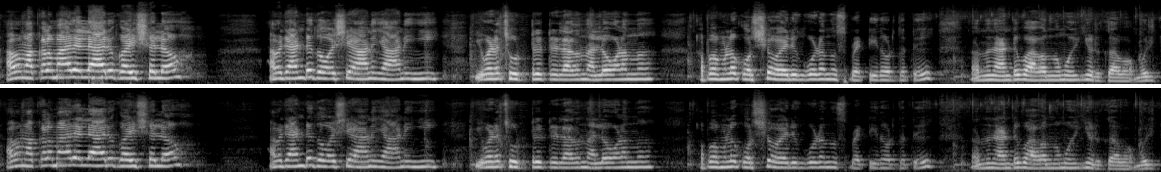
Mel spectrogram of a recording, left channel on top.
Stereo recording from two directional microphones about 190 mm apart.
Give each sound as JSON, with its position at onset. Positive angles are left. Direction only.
{"t": 0.0, "sound": "speech", "side_deg": 5}
{"t": 6.2, "sound": "speech", "side_deg": 35}
{"t": 7.0, "sound": "speech", "side_deg": 5}
{"t": 7.4, "sound": "speech", "side_deg": 20}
